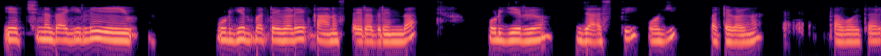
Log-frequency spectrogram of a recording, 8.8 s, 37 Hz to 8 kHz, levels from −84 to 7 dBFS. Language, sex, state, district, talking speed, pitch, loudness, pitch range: Kannada, female, Karnataka, Chamarajanagar, 75 wpm, 175 Hz, -16 LUFS, 160-185 Hz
